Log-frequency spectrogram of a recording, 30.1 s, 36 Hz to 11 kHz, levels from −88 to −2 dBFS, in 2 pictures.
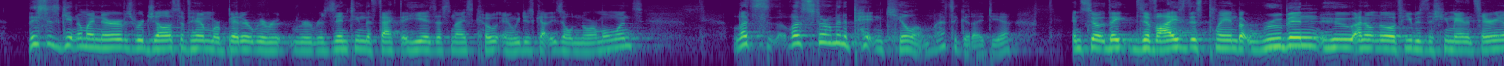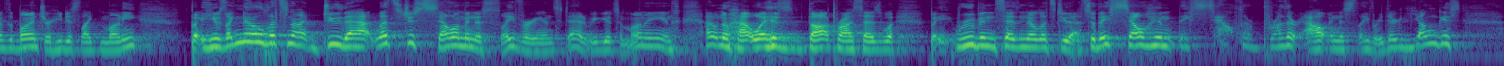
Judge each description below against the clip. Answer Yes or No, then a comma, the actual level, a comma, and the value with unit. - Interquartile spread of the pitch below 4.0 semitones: No, wide, 5.4 semitones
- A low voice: No, medium, 175 Hz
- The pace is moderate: No, fast, 240 wpm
